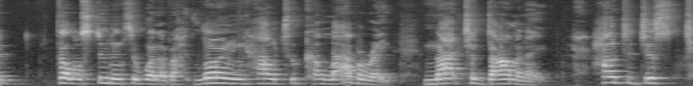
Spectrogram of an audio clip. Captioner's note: none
